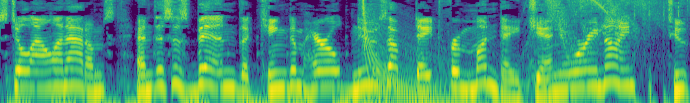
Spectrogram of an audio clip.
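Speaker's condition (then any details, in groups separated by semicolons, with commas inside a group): No condition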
